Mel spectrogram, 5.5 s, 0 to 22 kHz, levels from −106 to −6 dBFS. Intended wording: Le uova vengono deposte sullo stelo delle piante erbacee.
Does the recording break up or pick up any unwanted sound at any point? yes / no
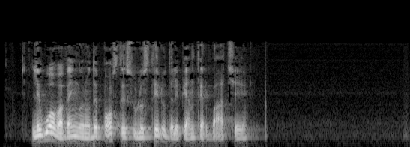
no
